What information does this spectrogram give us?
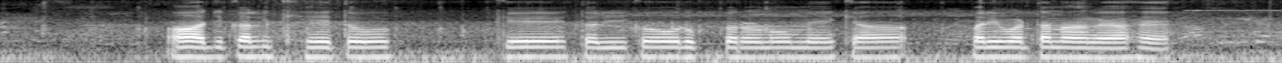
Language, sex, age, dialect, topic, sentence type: Hindi, male, 25-30, Hindustani Malvi Khadi Boli, agriculture, question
